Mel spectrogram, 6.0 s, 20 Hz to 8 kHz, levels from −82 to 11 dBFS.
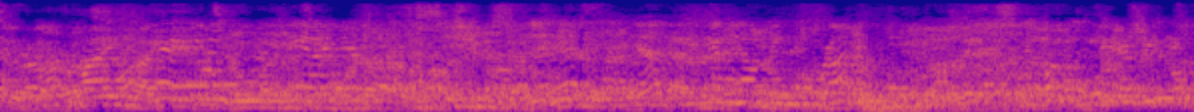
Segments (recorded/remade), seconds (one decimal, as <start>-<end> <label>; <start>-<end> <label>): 0.0-6.0 recorded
